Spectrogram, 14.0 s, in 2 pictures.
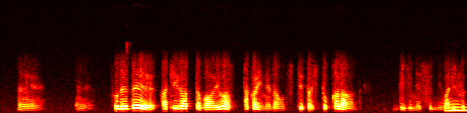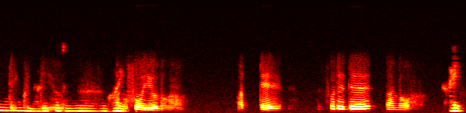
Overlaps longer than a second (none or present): present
